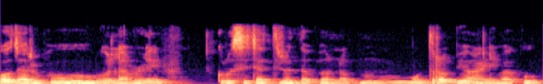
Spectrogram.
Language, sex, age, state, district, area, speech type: Odia, female, 30-45, Odisha, Ganjam, urban, spontaneous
